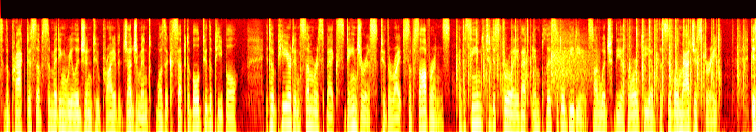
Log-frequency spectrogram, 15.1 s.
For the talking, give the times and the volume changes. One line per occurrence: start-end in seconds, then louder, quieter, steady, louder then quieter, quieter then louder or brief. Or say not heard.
0.0-15.0 steady.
